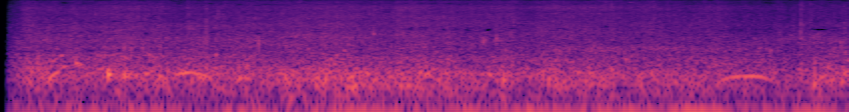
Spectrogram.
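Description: Shallow seawater sloshing and splashing steadily around people wading and handling a fishing net, with a few faint voices in the background.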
